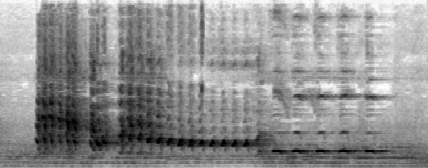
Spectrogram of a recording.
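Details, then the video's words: White-crested laughingthrush (poksay jambul putih) singing in full gacor form: a rapid burst of bright notes falls into an even, fast run of clear whistled pulses. Higher clipped notes follow, over a steady low background hum. "Poksay jambul putih lagi tes suara gacor nya bukan maen"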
